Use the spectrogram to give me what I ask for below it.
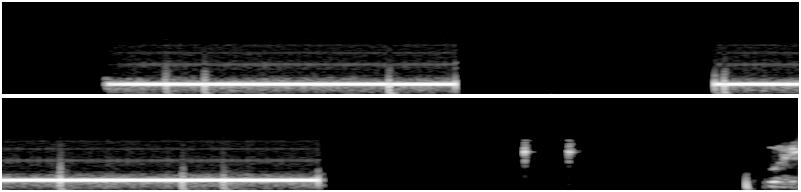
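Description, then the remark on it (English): A telephone call placed live on air: the line rings out twice, each a steady, loud, low buzzing tone lasting about two seconds with a pause between, followed by a few faint clicks as if the call connects. “we're going to give him a call right now, and he doesn't even know I'm going to call him.”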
